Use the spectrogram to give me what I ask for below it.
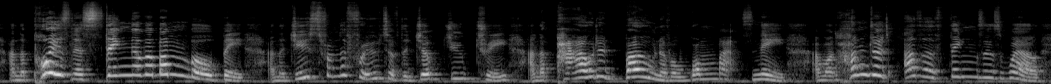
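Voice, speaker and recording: Woman voicing an excitable, mischievous young storybook boy, high and swooping. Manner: gleeful, dramatic, chanting rhymes. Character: mischievous, excited eight-year-old boy plotting revenge. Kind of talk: storybook read-aloud character voice.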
